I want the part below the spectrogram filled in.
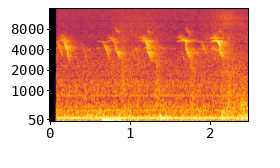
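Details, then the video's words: Chicks peeping at a post office: thin, high, downward-sliding peeps repeated about every half second, over a steady low mechanical hum. "Chicks peeping at post office"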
